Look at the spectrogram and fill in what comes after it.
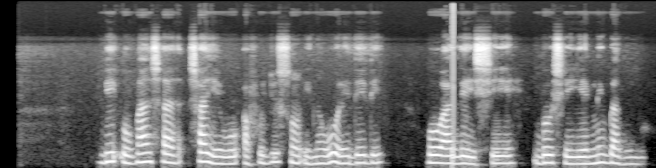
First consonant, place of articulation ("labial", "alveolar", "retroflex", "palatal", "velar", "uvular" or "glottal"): labial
